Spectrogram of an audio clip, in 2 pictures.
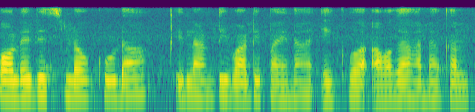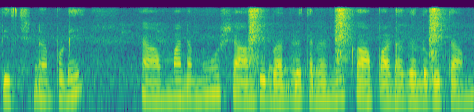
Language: Telugu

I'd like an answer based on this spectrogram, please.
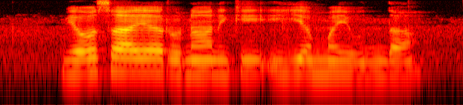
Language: Telugu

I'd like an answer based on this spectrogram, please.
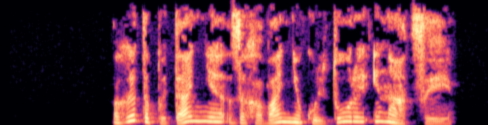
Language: Belarusian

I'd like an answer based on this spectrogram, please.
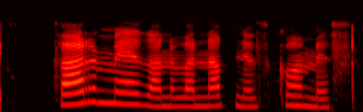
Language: Icelandic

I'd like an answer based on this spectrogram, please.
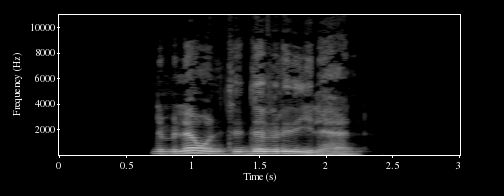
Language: Kabyle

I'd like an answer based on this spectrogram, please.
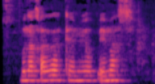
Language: Uzbek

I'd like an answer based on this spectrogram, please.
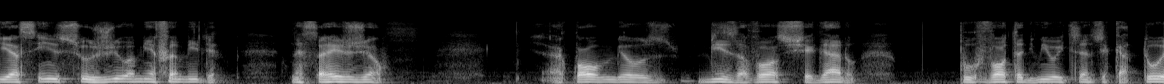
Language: Portuguese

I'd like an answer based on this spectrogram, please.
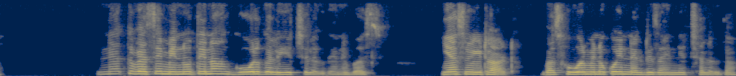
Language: Punjabi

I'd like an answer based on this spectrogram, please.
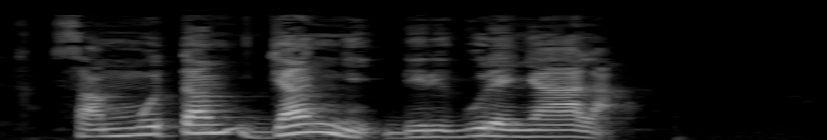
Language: Borgu Fulfulde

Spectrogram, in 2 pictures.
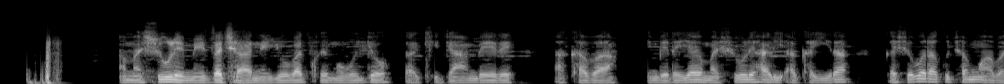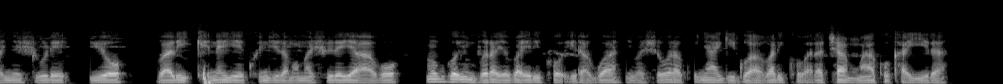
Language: Rundi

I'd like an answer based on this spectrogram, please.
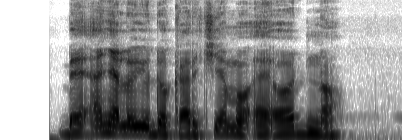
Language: Luo (Kenya and Tanzania)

